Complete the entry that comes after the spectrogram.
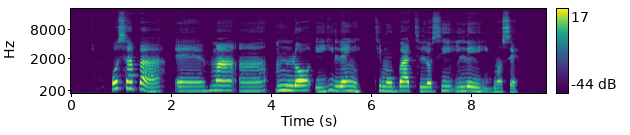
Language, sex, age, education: Yoruba, female, 15-29, primary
